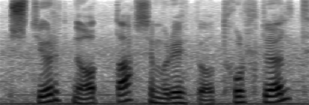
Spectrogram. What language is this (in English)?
Icelandic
